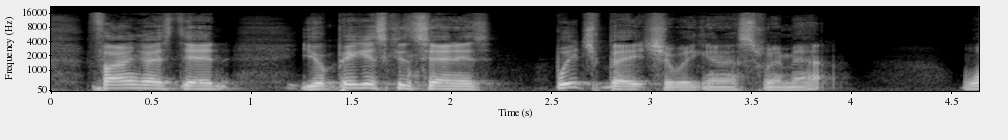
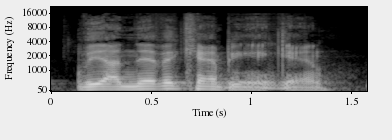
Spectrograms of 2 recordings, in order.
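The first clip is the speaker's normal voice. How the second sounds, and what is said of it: Put-on Dutch accent. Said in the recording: “I'm Dutch. Okay. I'm allowed to do the accent... She talks like this.”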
